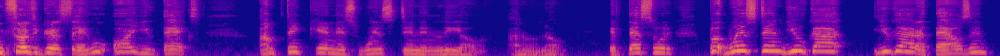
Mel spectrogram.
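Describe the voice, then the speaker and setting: Animated live-stream news host. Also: mid-range voice, a little slow. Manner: animated, voice jumps up loud when reacting to chat; rambling with frequent restarts. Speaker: livestream news host reading viewer chat. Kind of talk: casual live-stream commentary.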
